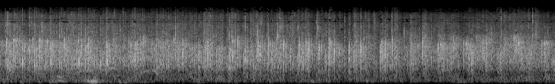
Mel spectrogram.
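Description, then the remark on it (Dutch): A large audience applauds steadily to thank the guests, a dense wash of many hands clapping at once, loud and sustained from start to finish with no pauses. “Groot applaus.”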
